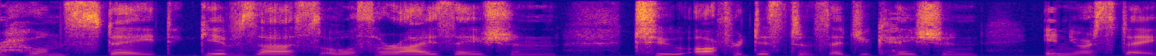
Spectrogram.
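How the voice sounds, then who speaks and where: A woman speaks with a slight English accent at a fairly slow pace. Her tone is bright and sharp, and the recording is very clean with a silent background. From England. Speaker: university program coordinator. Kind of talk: informational presentation. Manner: measured, formal.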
